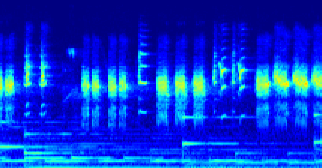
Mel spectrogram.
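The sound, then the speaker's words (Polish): Croaking, chattering phrases of a great reed warbler, a bird of reeds and wet lakeside grasses, repeat in many harsh, grating bursts with short gaps. Steady low sustained tones run underneath throughout. “ale także trzciniak. I tego już Państwo mogą kojarzyć po głosie.”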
